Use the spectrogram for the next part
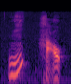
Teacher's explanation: if it's a third tone and a third tone next to each other, ni, hao, it changes to a second tone and a third tone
